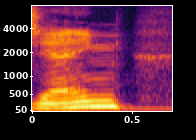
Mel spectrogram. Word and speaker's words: Dieng: jang that dang it's spelled dang but is pronounced jang but jang did put up quite a few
